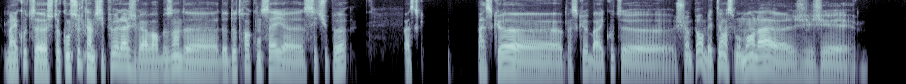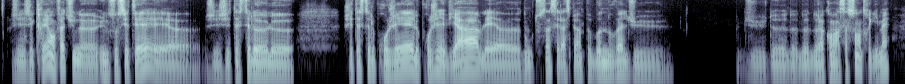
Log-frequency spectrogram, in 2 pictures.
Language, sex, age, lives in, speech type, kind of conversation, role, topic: French, male, 40-44, France, conversation, advice, user, Comment recruter et constituer une équipe complémentaire pour lancer ma startup ?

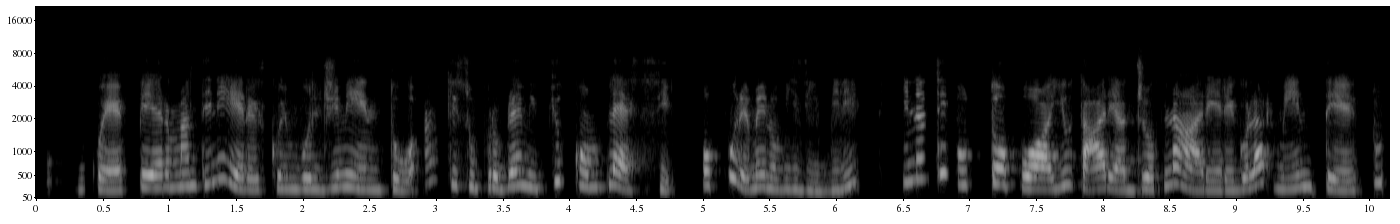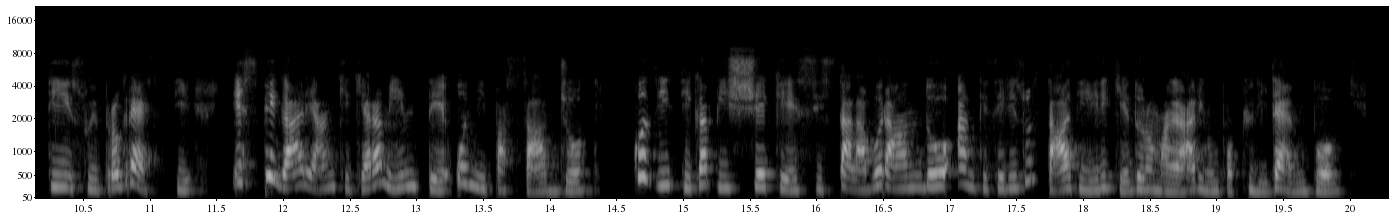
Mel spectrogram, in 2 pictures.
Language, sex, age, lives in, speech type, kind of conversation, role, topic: Italian, female, 18-19, Italy, read, expert-assistant, expert, Come si può coinvolgere genitori e insegnanti nel decidere le priorità della scuola?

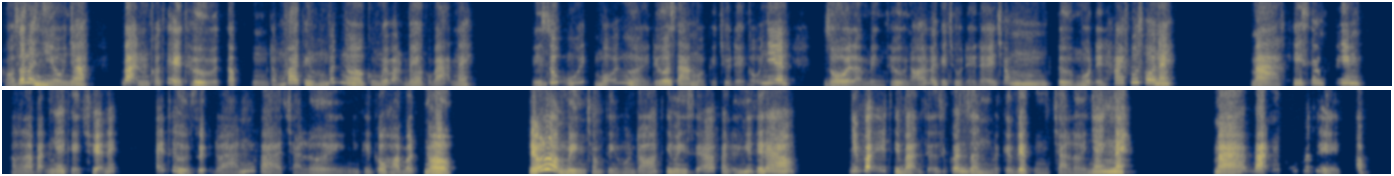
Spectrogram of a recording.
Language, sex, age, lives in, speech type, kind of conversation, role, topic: Vietnamese, female, 20-24, Vietnam, read, expert-assistant, expert, Làm thế nào để xây dựng sự tự tin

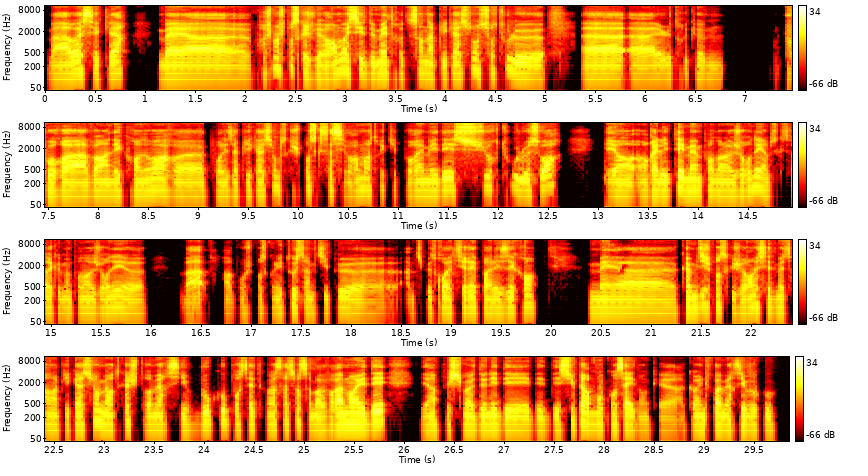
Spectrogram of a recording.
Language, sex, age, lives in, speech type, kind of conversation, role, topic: French, male, 20-24, France, conversation, advice, user, Difficulté à déconnecter le soir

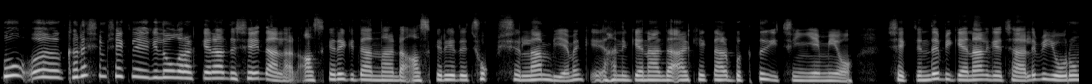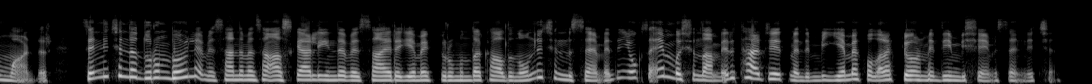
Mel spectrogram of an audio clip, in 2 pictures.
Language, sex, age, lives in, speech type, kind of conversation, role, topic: Turkish, female, 35-39, Spain, conversation, podcast, host, Hangi yemekler sana evdeymişsin gibi hissettiriyor?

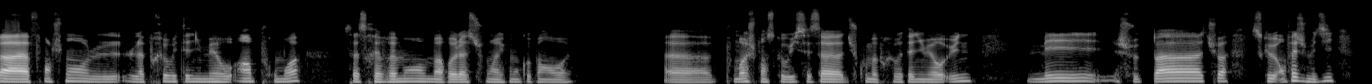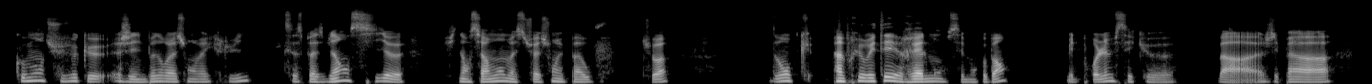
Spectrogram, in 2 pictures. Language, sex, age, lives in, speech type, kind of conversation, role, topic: French, male, 20-24, France, conversation, advice, user, Pourquoi est-il impossible de maintenir ta routine créative pendant des périodes stressantes ?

